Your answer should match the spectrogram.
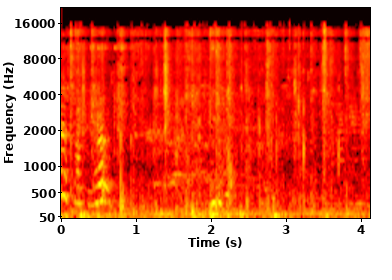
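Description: Faint children's voices over light, irregular footsteps on bare ground, with a low rumble on the microphone.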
